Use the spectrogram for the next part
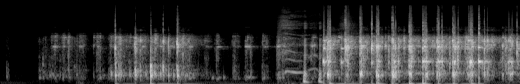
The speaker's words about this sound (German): Hast du eine Sparbüchse? Ja. Dann hol mal die Sparbüchse und schüttel sie mal. Ich möchte alle Münzen da drinnen hören.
